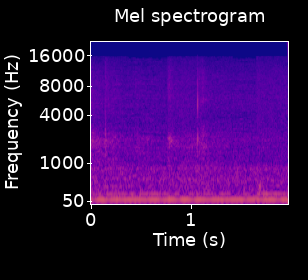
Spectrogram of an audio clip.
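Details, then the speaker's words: Walk-in freezer at -19°C in manual defrost: compressor, evaporator fan (depending on setting) and refrigeration cycle stopped while the heater melts coil ice. Faint scattered tik tik ticks over a low hum. Normal ice ticking during defrost. "During the the defrost mode compressor evaporator fan( fan depend on setting) or Refrigeration cycle gets stopped maybe you can hear tik tik sound"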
